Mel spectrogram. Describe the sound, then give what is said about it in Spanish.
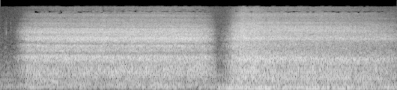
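Deep, demonstrative breathing from a hypnotist showing an audience how to breathe: two long, loud, airy breaths separated by a brief pause, with no talk. “tendrán que respirar como yo lo pido.”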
